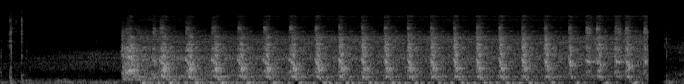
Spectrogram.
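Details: 2002 Suzuki GZ250 motorcycle sat 15+ years, with bubbles in the fuel line: steady starter churn, about four compression pulses a second, never catches; likely not getting fuel, may need priming.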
